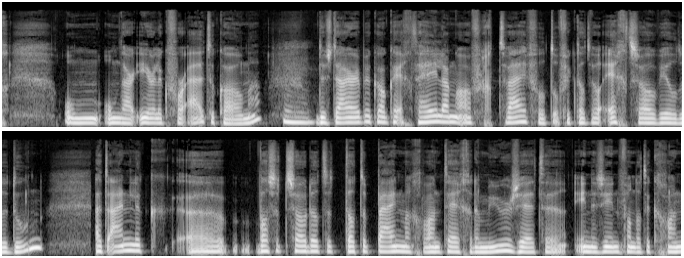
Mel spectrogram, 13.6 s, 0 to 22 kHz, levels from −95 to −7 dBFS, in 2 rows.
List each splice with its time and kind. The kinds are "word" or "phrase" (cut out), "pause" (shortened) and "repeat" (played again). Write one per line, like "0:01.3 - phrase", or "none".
0:07.7 - pause
0:10.2 - pause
